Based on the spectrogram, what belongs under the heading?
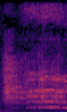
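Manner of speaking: high startled laughing cry; host howling on stage; laughing shriek. Retold or imitated. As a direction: yelp with laughter. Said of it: "Devin's dying laughing".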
